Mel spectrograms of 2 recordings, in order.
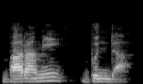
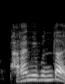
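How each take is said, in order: First: The b sounds are voiced, with strong throat vibration. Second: The b sounds are voiceless, without throat vibration. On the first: "자신들의 그 브 사운드가 유성음이잖아요. 바람이 분다 이렇게 발음해요" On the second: "바람이 분다 이렇게 발음 못해요"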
